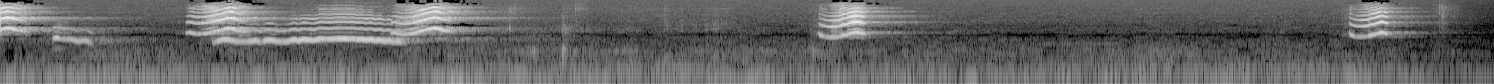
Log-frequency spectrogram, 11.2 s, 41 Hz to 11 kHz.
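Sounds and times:
tawny owl short rising call: 0:00.0 - 0:03.7, 0:06.1 - 0:06.8, 0:10.1 - 0:10.7
low background rumble: 0:00.0 - 0:11.1.

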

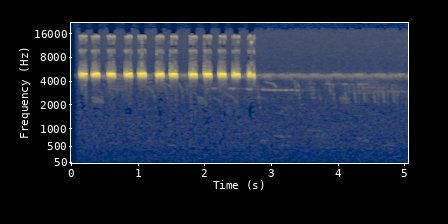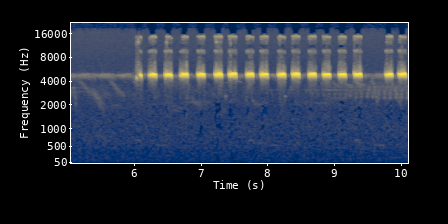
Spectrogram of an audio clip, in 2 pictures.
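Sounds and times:
cricket chirping in high pulsed chirps: 0:00.1 - 0:10.1.

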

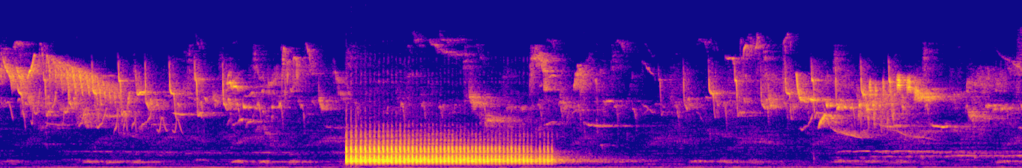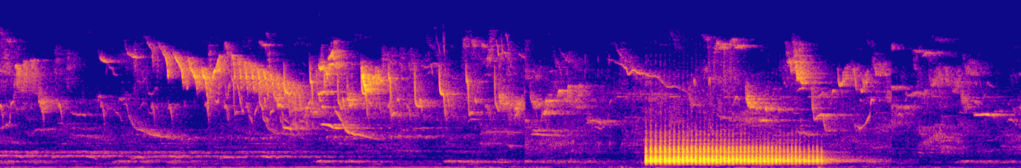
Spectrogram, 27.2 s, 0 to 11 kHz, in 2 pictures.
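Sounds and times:
chorus of chirping songbirds: 0:00.0 - 0:27.2
black woodpecker drumming: 0:04.6 - 0:08.6, 0:22.2 - 0:25.5.

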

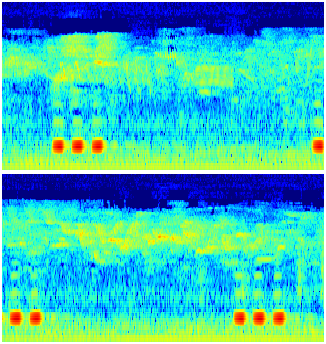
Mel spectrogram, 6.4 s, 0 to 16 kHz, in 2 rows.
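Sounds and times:
faint higher bird chatter: 0:00.0 - 0:06.4
Eurasian hoopoe hooting: 0:00.5 - 0:01.3, 0:02.2 - 0:04.3, 0:05.3 - 0:06.4.

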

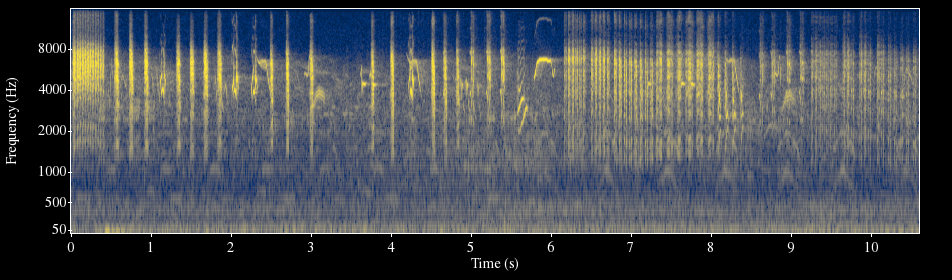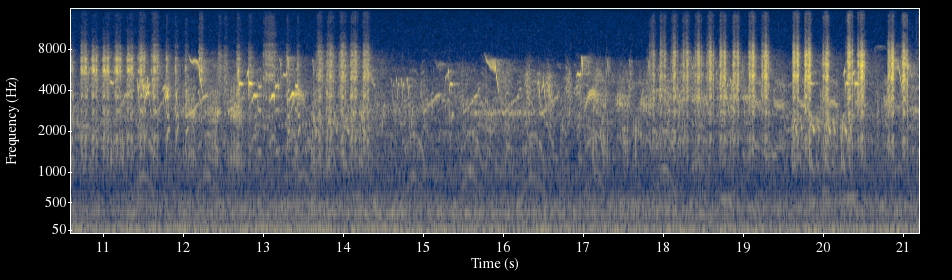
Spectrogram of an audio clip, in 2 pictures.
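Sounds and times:
sedge warbler song: 0:00.0 - 0:21.2.

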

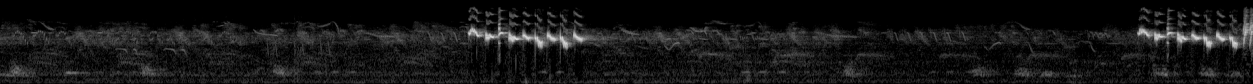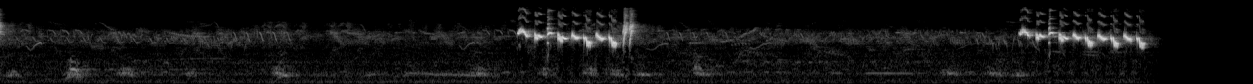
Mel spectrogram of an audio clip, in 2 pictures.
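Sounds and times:
common whitethroat chattering song: 0:00.0 - 0:24.2.

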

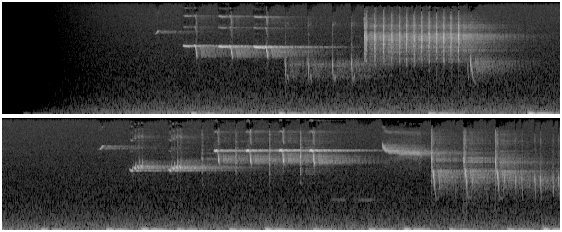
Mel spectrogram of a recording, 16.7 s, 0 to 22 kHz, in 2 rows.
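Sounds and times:
thrush nightingale singing: 0:02.3 - 0:07.7, 0:09.8 - 0:16.7.

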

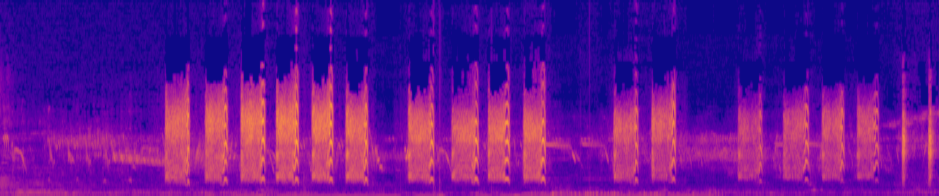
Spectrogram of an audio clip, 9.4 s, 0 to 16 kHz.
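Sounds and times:
male red-backed shrike smacking calls at nest: 0:01.6 - 0:08.9.

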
